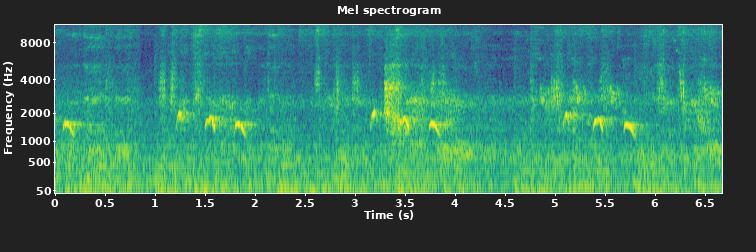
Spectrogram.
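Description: A bird calling over and over, a short phrase of three high notes, each dropping in pitch, repeated about every two seconds.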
